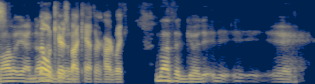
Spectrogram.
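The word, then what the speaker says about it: Hardwicke: one cares about Catherine Hardwick nothing good yeah isn't it hard Wiki if you're pronouncing every single letter Hardwick um either way I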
